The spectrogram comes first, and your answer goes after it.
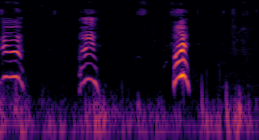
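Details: Siberian Husky lets out three arched, whiny yelps, each rising then falling in pitch, spaced under a second apart, the last the loudest. Soft knocks follow, and a person says "hey" just beforehand.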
